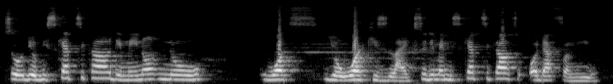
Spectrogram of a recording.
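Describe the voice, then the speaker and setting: A woman hosting her own channel, giving a casual lesson on running a clothing business, talking fast and often checking "do you understand?". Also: mid-range voice, darkish tone, poor audio. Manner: talks fast, repeats points, keeps asking "do you understand?". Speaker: fashion business channel host. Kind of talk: casual instructional talk to camera.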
